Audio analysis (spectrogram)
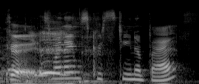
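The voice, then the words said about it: Put-on British accent. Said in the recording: “Should I start with a British accent?”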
